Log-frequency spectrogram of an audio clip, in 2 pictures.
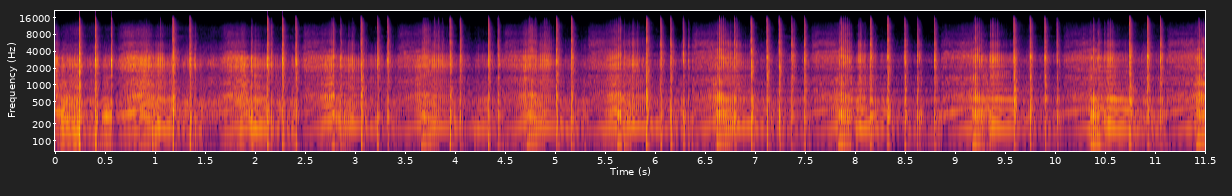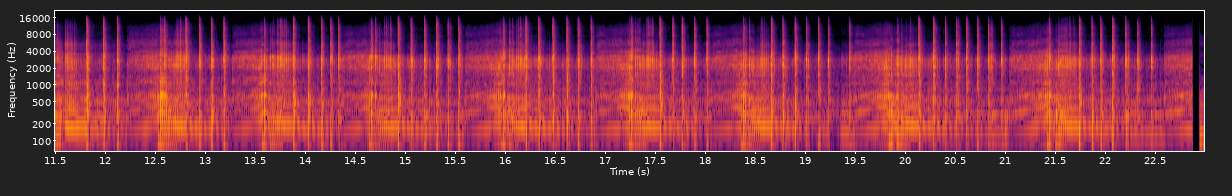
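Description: Alfa Romeo Giulietta's tuned exhaust as the engine is blipped again and again, about once a second, with a rapid rattle of crackles and pops from the tailpipes.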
